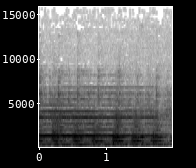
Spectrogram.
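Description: High school marching band playing its field show, the notes shifting several times a second. The sound is thin, with almost no bass.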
